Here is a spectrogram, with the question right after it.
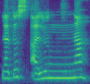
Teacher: یہاں پر دو نون مل رہے ہیں، نون کے ساتھ نون ہے اور اس کو ہم نے تھوڑا سا غنہ کریں گے. یہاں تھوڑی سی آواز ناک میں لے کے جائیں گے، نون کے اوپر شد ہے.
